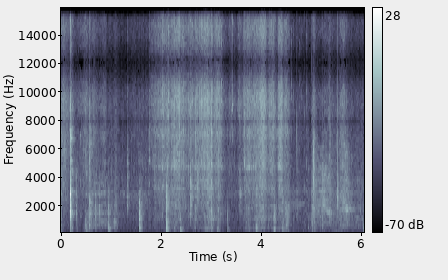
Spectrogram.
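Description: Scattered light knocks and clicks of things being handled and moved about in a cluttered shed, with one sharper knock just after the start.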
